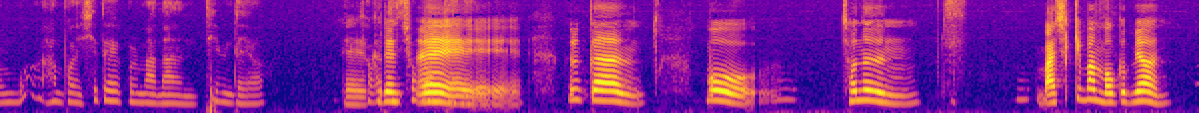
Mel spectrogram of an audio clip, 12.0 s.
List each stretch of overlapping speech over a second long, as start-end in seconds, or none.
3.6-4.8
